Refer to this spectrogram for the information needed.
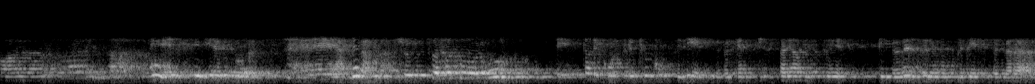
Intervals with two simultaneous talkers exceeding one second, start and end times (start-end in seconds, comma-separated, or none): none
